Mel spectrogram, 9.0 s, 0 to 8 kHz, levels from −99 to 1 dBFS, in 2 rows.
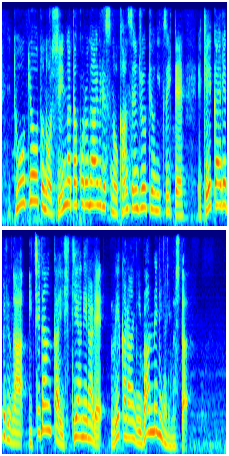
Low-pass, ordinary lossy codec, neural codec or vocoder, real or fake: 7.2 kHz; AAC, 48 kbps; codec, 16 kHz, 4 kbps, X-Codec, HuBERT features, trained on general audio; fake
